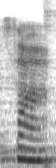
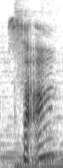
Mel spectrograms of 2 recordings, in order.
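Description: First: The word carries a low tone. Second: The word carries a broken rising tone. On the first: This is how Thanh Chương people say it. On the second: This is the standard pronunciation.

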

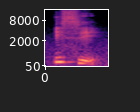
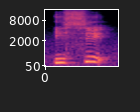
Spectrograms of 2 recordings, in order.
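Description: First: The pitch starts high and falls. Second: The pitch starts low and rises. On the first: This is the Osaka pronunciation. "大阪では高いから低いになります。" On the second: This is the standard Tokyo pronunciation. "これはスタンダード、低いから高い。"

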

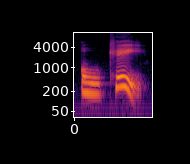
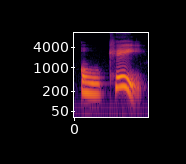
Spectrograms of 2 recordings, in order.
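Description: First: It is said with an English pronunciation. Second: The same.

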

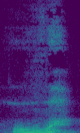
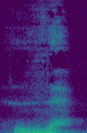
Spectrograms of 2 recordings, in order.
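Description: First: The syllable is said with a short 'eh' vowel. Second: The same.

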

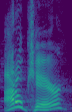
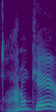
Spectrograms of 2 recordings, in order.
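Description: First: The voice sounds annoyed and sharp. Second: The voice sounds easygoing and relaxed. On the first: The person is upset or giving attitude. "Is that like attitude" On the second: The person genuinely doesn't mind either way. "or is it like, I don't care, like whatever?"

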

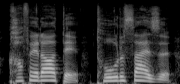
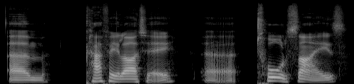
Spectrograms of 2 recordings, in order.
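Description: First: It is said with a Japanese accent. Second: It is said with an English accent. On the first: "In Japanese, you go" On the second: "so in English, you'd go"

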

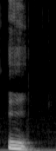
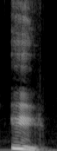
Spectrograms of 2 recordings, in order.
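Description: First: A plain u with the tongue pulled back. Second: A rounded u with the tongue pushed forward. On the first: The speaker calls it wrong. "la U en francés no se pronuncia como una U" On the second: The speaker calls it right. "Es como si hicieras la U, pero en la parte de adelante de los dientes"

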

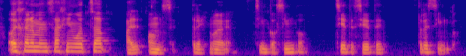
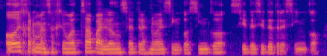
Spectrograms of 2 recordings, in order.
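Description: First: The message line is said slowly. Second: The message line is said fast.

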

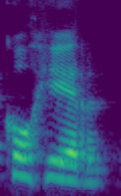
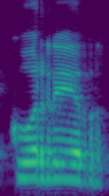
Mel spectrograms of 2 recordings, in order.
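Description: First: The R is said softly, without a trill. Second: The R is strongly trilled.

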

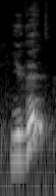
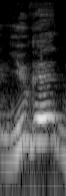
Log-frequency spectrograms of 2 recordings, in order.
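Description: First: It sounds caring and concerned. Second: It sounds dismissive and confrontational. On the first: Are you okay? "Like, yo, you okay?" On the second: Back off, this is mine. "Like, no. This is my bread"

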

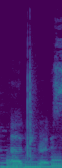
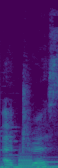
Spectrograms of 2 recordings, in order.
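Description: First: The stress is on the first syllable. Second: The stress is on the second syllable. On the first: It is a noun meaning a location. "and you can send an address" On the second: It is a verb meaning to speak to someone. "You can address someone"

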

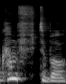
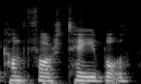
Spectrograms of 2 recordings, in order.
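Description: First: The word is shortened with syllables run together. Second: Every syllable of the word is pronounced fully. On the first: The speaker calls it right. "you just hear it go" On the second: The speaker calls it wrong. "People tend to read every syllable"

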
